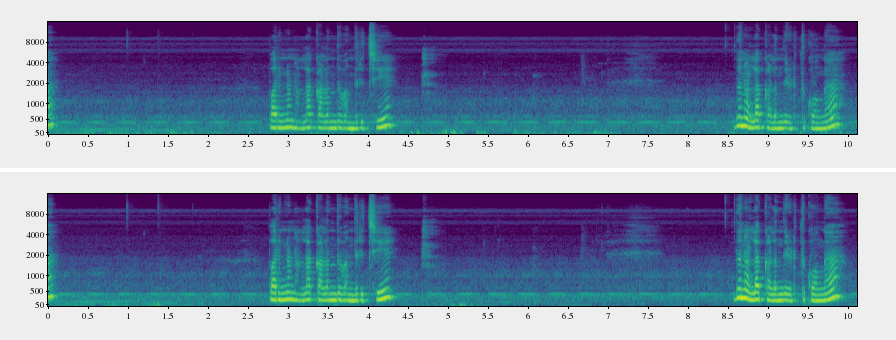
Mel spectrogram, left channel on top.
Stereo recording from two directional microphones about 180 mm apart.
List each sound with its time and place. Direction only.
2.7 s a woman's voice: 20° right (ahead or behind)
8.5 s a woman's voice: 20° right (ahead or behind)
